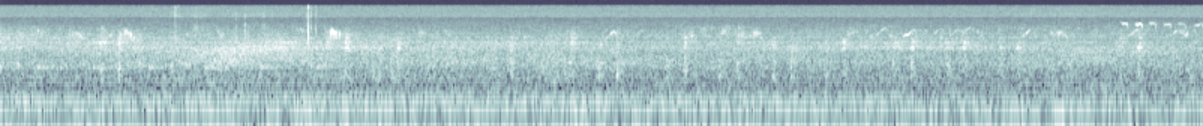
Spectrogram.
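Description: Faint outdoor ambience: a low steady rumble with scattered short bird chirps, and a quick run of high chirps near the end.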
